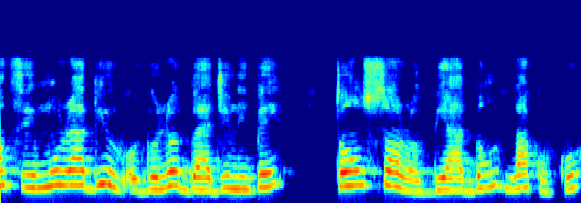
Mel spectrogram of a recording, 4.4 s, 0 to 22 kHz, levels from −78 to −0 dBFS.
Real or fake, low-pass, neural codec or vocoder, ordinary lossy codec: fake; none; codec, 16 kHz, 4.8 kbps, FACodec; none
